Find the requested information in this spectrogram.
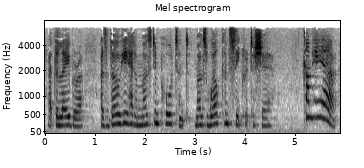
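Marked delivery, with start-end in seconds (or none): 5.2-5.8 high, light and friendly call to a stranger; easy old man's beckoning. A narrator's reading. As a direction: invite him over like a kindly grandfather. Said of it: "the old man said in easy language".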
